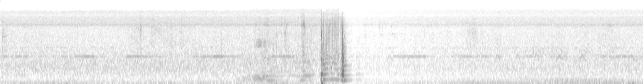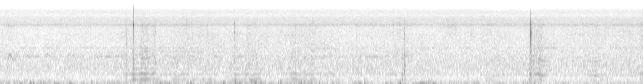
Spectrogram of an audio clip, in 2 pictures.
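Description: Saskatraz honey bees buzzing around an opened hive, with bees flying close to the microphone so the hum rises and falls. A few sharp knocks of hive parts being handled come just before five seconds in, the loudest sound in the stretch.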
